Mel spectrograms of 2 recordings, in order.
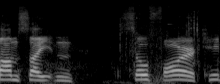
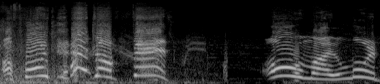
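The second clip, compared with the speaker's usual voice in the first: excited, high, drawn-out voice crack; 10 semitones higher, 5 dB louder than usual. Casting a match as katie gets all five in the round, voice cracking. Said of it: "pardon my voice crack".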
